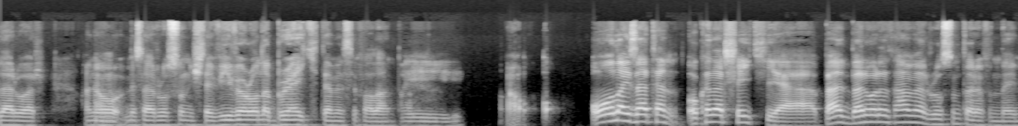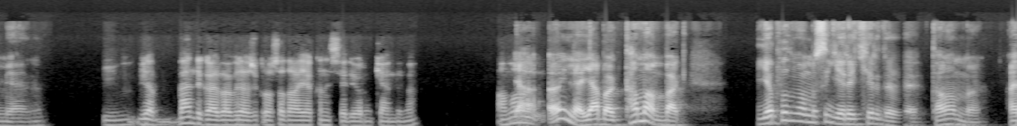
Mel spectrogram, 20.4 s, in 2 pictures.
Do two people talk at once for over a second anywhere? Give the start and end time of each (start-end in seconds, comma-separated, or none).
none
